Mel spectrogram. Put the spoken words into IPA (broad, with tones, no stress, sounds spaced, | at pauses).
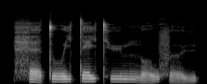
h ɛː˨˩ t̪ uː˨ j t̪ e˧ j t̪ʰ yː˨ m n̪ o˨˥ w f ɵ˨˧ ɥ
